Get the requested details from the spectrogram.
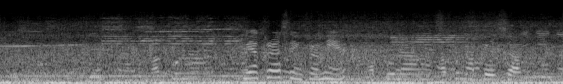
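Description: A bus engine idles close by.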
